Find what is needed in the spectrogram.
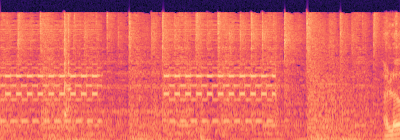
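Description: Telephone ringing with a trilling ring about a second long, twice, with a short gap between, then stopping; it is answered with a "Hello?" near the end.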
